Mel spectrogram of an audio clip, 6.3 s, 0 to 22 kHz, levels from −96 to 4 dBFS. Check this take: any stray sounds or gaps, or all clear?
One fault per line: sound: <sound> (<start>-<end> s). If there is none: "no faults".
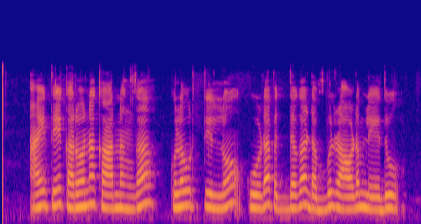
no faults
